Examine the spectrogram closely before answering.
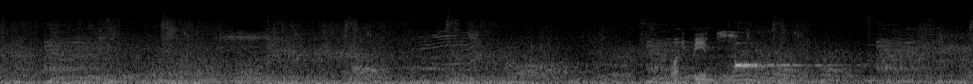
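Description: Magic spells crackle and burst in a video game fight.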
